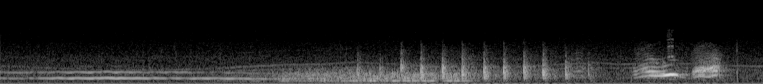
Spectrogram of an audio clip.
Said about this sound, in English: 30 years ago, I knocked at the door of this house.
